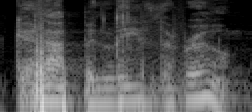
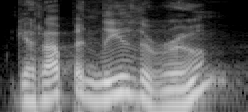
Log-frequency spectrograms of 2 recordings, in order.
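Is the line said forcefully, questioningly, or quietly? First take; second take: quietly; questioningly. First: It is said softly and quietly. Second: It is said with a questioning tone. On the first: "I could say it quietly" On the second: "Or with a questioning tone"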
